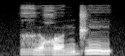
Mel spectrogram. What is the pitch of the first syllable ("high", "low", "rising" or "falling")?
low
